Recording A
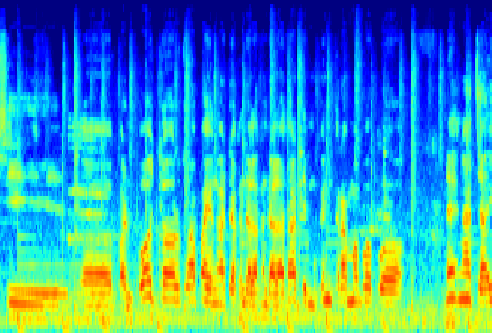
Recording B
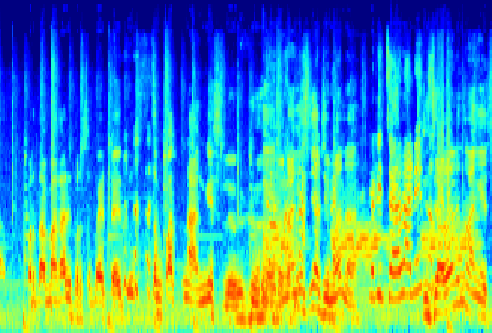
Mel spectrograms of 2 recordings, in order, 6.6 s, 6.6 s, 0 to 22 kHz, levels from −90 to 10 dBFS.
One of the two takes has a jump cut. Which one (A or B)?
B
